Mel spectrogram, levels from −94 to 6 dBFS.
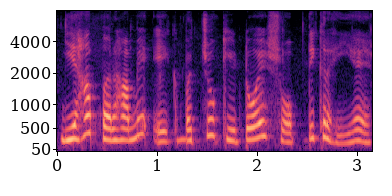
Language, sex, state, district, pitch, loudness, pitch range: Hindi, female, Himachal Pradesh, Shimla, 250 Hz, -16 LUFS, 230-295 Hz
